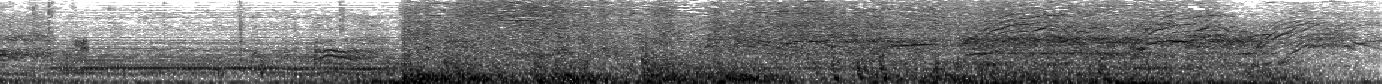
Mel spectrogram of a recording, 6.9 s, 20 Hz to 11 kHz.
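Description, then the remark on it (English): A heavy .50 caliber round, about six inches long, slams into a bulletproof glass window with a sudden, loud crack, followed by several seconds of dense, harsh crunching and shattering noise. “It's quite bulletproof because it just beasted a 50 caliber shell like it was nothing.”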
